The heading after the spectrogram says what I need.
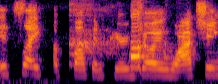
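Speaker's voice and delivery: usual speaking voice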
